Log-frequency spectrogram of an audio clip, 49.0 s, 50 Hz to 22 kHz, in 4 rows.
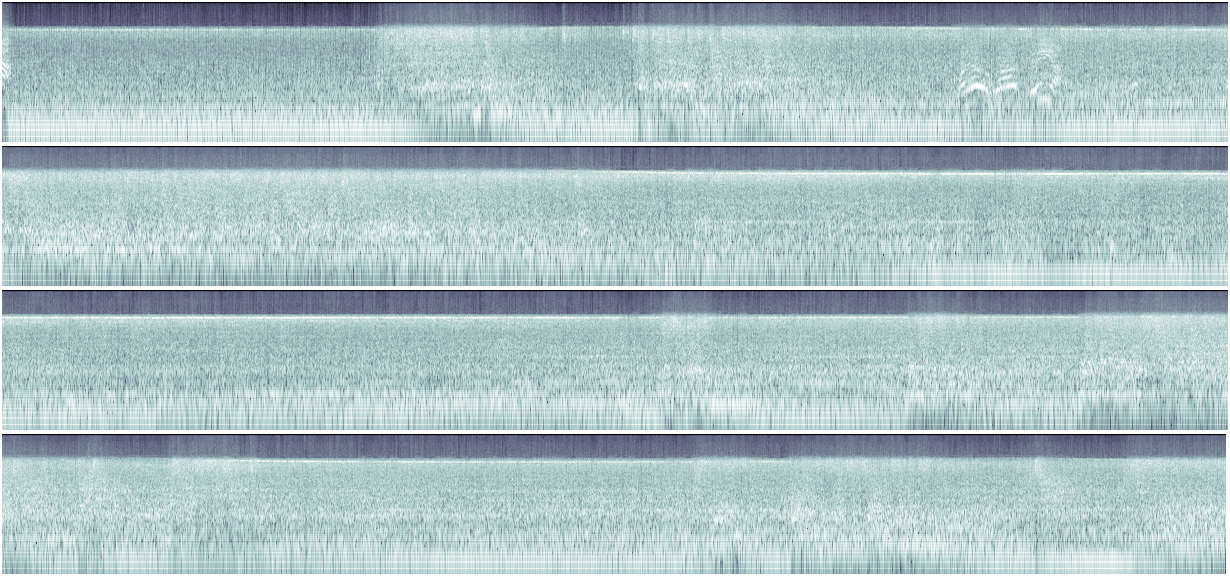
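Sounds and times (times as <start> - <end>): thin high whine: 0.0 - 49.0
wood chipper running: 0.0 - 49.0.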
